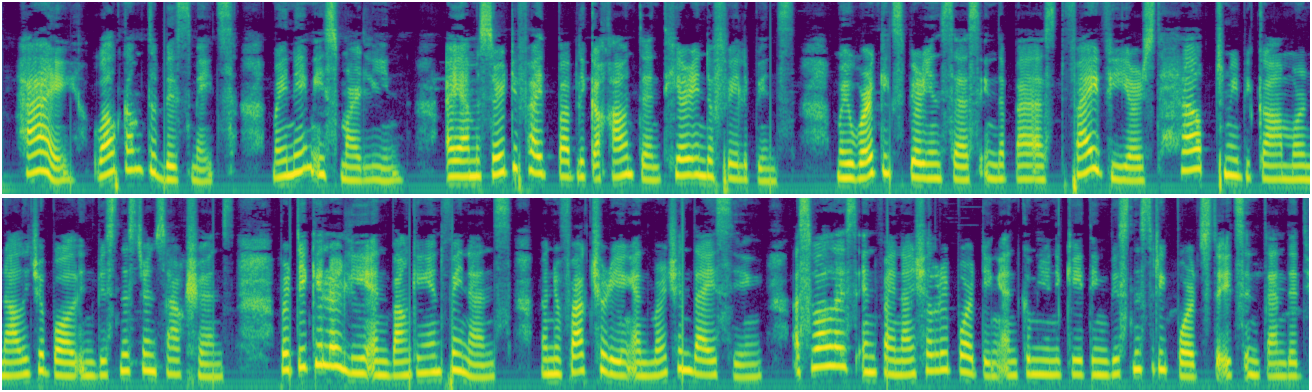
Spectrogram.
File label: trainer voice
